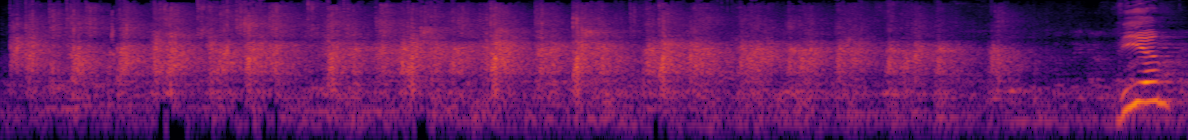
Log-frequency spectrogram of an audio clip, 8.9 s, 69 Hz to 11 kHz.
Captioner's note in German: Beifall CDU und vereinzelt BÜNDNIS 90/DIE GRÜNEN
